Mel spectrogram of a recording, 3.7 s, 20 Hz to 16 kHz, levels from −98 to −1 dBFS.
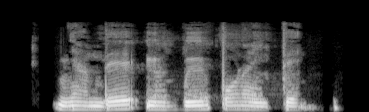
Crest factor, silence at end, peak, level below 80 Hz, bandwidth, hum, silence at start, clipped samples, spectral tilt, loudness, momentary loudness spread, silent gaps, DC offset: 16 dB; 0.3 s; -2 dBFS; -64 dBFS; 7.2 kHz; none; 0.55 s; under 0.1%; -8.5 dB/octave; -16 LUFS; 17 LU; 3.26-3.30 s; under 0.1%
